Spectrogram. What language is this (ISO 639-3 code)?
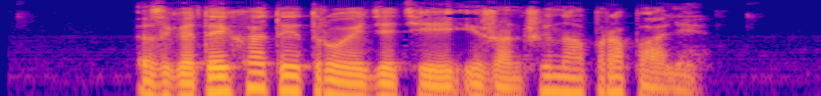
bel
